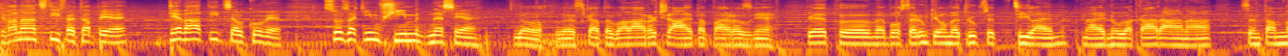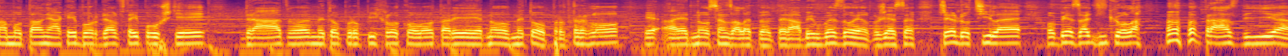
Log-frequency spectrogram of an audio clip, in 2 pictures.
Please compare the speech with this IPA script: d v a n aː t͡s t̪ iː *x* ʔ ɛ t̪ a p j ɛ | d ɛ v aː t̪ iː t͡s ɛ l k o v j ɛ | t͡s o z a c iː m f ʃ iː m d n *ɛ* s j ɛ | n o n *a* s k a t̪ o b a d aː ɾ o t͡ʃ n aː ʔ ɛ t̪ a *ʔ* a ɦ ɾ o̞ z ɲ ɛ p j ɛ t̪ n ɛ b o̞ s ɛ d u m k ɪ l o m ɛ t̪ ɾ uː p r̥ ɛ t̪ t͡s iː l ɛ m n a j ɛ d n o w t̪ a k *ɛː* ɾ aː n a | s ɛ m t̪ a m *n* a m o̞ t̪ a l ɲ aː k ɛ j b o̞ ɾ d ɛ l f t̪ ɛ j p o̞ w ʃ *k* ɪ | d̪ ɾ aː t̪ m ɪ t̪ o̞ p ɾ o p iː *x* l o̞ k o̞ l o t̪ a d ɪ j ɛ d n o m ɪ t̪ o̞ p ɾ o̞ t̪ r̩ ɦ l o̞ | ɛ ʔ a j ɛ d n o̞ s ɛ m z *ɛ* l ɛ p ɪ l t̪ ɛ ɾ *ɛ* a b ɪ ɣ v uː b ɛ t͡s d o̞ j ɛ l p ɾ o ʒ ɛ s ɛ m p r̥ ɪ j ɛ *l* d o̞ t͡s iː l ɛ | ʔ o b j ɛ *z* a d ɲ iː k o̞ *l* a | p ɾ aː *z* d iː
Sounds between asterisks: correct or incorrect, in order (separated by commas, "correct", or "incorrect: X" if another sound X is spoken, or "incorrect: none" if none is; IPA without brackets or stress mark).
incorrect: f, correct, incorrect: ɛ, incorrect: p, incorrect: aː, correct, incorrect: c, correct, incorrect: a, incorrect: a, correct, correct, correct, correct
